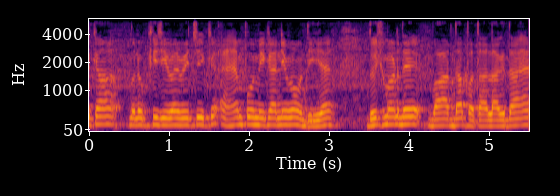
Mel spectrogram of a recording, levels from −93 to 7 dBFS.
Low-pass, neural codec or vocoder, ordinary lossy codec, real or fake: 5.4 kHz; codec, 16 kHz, 16 kbps, FreqCodec, larger model; none; fake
